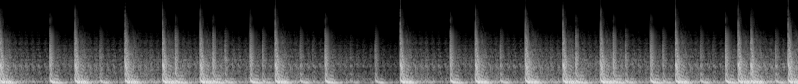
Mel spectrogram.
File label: Structured Rhythm, IDM Rhythms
